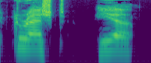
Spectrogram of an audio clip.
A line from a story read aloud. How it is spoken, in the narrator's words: Peter replied slowly, pronouncing each word carefully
